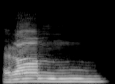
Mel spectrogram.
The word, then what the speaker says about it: राम: So this is not Rama, it is Ram. Rama बोलते हैं हम. That is wrong. English people, they spell it as Rama, Arjuna.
